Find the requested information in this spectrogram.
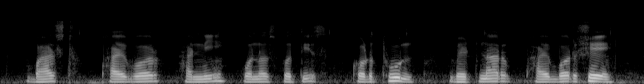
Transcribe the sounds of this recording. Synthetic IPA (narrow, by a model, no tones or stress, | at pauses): bʱasʈpʰajbɔɾ | hanipɔnɔspət̪is | kɔɽt̪ʰuːn | bʱeʈɳaɾpʰajbɔɾɕe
